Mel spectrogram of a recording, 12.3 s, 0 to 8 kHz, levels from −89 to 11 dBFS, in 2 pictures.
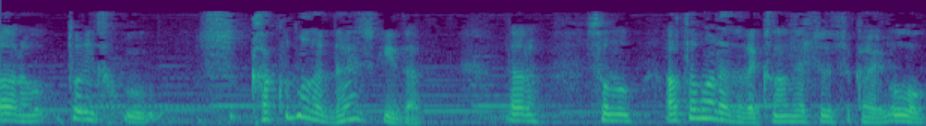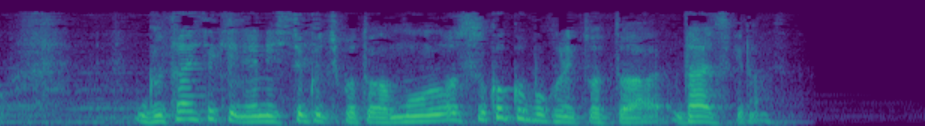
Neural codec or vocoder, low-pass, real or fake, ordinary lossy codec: none; 7.2 kHz; real; MP3, 24 kbps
